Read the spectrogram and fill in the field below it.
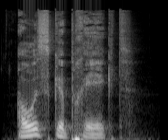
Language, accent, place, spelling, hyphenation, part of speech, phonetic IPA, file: German, Germany, Berlin, ausgeprägt, aus‧ge‧prägt, verb / adjective, [ˈʔaʊ̯sɡəˌpʁɛːkt], De-ausgeprägt.ogg
- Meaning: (verb) past participle of ausprägen; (adjective) 1. distinct, distinctive 2. pronounced, marked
